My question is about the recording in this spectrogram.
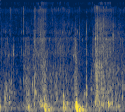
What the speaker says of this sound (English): on a Saturday morning, we out here kayaking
